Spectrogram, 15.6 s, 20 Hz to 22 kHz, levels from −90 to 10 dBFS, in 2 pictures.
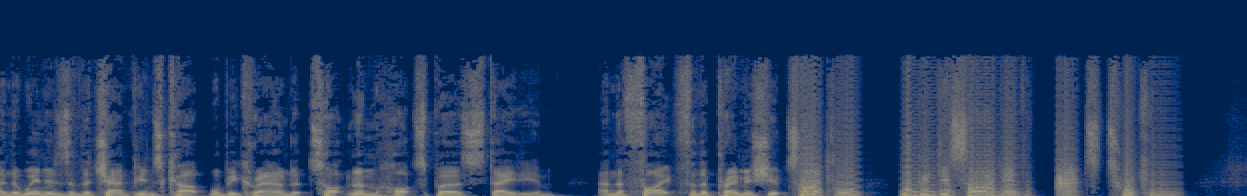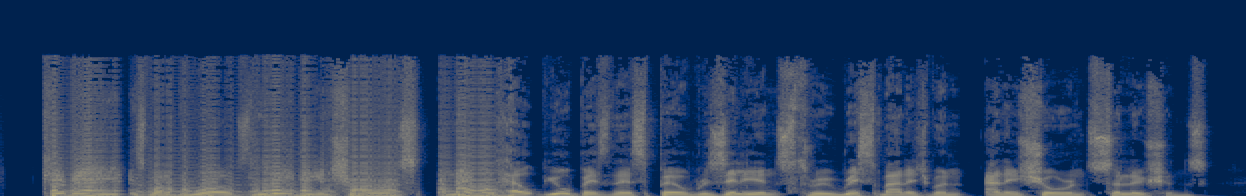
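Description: From 4.94 to 10.94 s the speech picks up buffer tearing, a robotic buzz at 375 Hz, which fits a 128-sample buffer. Writer and reader have slipped, so roughly 40 percent of each buffer replays audio about 7 ms stale, butted on with hard joins.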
